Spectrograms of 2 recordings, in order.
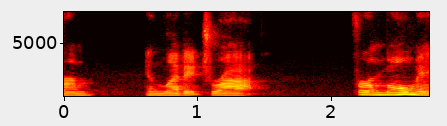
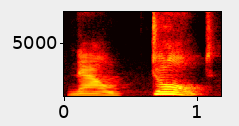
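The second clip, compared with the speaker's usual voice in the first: angry; 7 dB louder than usual. A narrator's reading. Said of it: "Then Lenny grew angry".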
